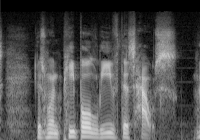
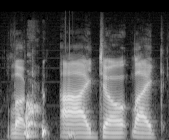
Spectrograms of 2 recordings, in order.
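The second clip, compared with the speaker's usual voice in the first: ordinary delivery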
